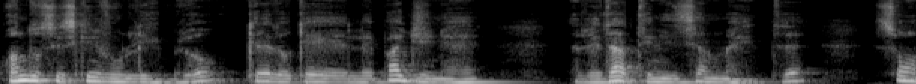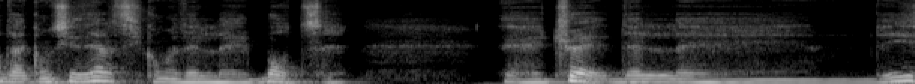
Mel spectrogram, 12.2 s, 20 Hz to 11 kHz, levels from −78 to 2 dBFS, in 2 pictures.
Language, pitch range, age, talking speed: Italian, 115-145 Hz, 60-79, 95 wpm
